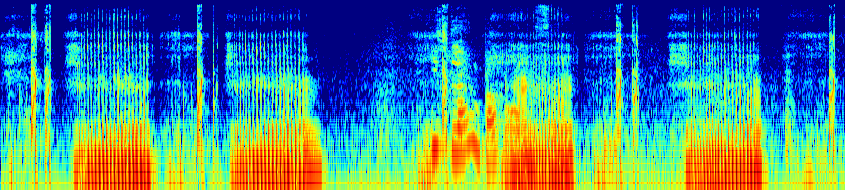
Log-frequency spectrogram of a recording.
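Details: Sleeping dog snoring deeply: broad, low, buzzy snore bursts every couple of seconds, and a short warbling gurgle in the middle between snores.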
